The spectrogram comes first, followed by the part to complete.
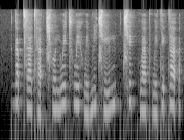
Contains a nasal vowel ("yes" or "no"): yes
